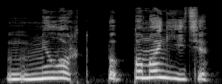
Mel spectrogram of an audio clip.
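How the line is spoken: Stammering mumble. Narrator (Russian): Заикаясь, пробормотала я

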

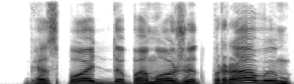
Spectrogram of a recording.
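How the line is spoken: Shout. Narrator (Russian): крикнул сэр Брайан Фитцуильям

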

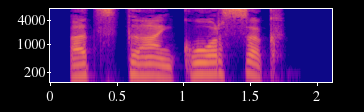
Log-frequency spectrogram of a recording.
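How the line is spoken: Annoyed hiss. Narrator (Russian): нахмурившись, прошипел

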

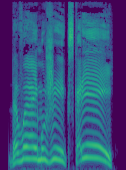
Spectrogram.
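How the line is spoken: Shout. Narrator (Russian): крикнул

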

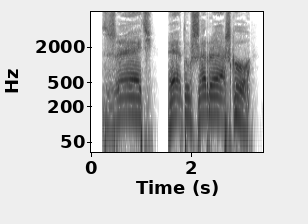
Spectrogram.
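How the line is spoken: Hoarse, parched throat. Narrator (Russian): прохрипел он высохшим горлом

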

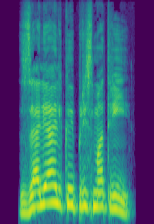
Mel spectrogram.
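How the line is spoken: Shouted, grandmother. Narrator (Russian): крикнула бабушка

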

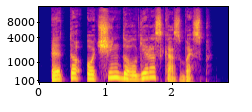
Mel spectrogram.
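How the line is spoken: Resigned sigh, evasive. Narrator (Russian): обреченно вздохнув, попыталась съехать с темы Ада

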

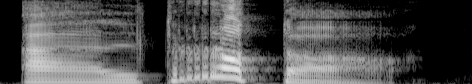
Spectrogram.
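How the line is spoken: Shouted. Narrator (Italian): il direttore gridò

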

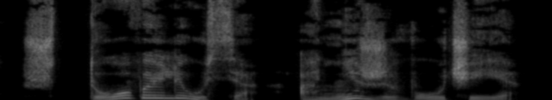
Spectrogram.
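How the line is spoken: Sighing. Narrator (Russian): вздохнул Дрык

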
